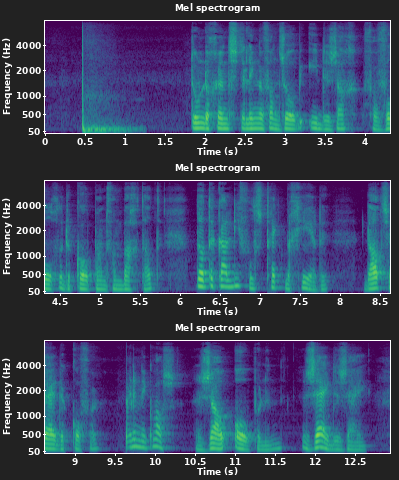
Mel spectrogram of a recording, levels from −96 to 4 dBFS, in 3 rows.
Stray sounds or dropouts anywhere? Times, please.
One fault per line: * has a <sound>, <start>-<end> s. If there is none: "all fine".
* has a thud, 0.5-1.3 s
* has a dropout, 9.5-9.6 s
